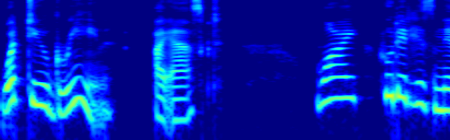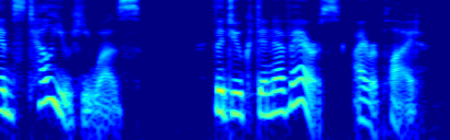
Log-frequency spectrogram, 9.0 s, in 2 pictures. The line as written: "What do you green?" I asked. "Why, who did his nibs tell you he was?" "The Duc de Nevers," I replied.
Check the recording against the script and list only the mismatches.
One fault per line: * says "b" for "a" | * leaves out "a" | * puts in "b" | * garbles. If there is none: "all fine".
all fine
